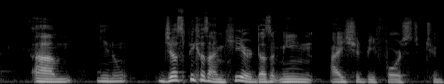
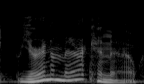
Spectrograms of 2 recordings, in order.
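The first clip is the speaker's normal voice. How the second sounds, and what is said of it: Poor attempt at an American accent. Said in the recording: “that was a horrible attempt at the accent”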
